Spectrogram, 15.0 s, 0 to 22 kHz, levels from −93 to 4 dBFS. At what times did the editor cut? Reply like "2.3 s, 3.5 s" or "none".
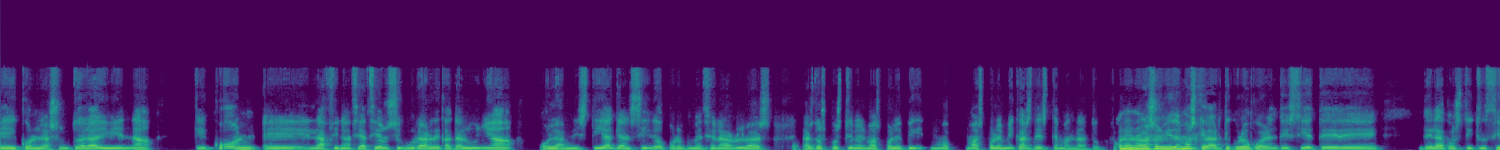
11.0 s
